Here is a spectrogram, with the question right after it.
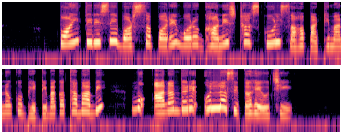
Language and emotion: Odia, happy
